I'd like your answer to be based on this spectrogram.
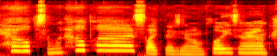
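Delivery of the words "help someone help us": very high, drawn-out, loud yell. Retelling an octopus scare with no employees around: retelling a yell for help. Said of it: "So my friend and I start yelling".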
